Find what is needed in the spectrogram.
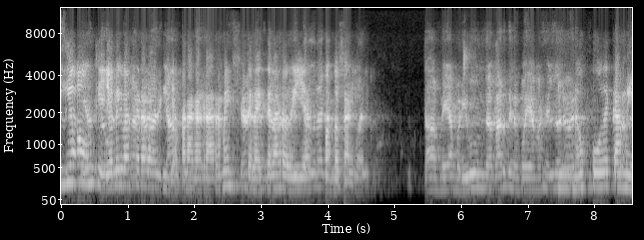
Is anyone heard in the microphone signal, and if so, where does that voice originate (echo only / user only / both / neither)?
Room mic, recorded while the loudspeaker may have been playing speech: echo only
